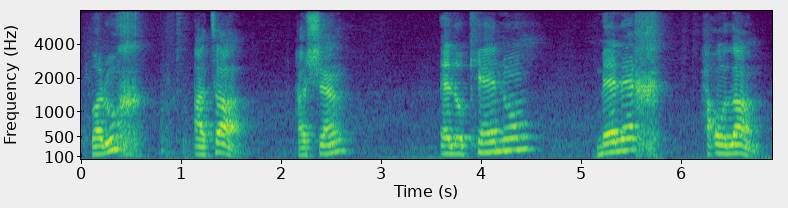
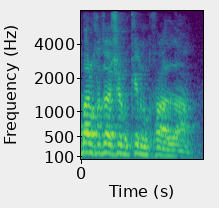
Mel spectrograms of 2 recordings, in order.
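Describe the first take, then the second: First: Each word is said slowly and clearly apart. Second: The words are rushed together and partly swallowed. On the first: The speaker calls it right. "slowly and pronounce the words correctly" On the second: The speaker calls it wrong. "you eat half the words"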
